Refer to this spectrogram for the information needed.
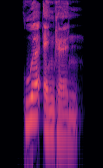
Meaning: dative plural of Urenkel
- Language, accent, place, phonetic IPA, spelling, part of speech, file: German, Germany, Berlin, [ˈuːɐ̯ˌʔɛŋkl̩n], Urenkeln, noun, De-Urenkeln.ogg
